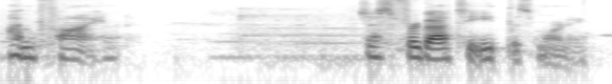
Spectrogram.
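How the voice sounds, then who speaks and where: A woman's voice: medium pitch, animated, normal speed, slightly rough, soft background music. A woman playing a proud, defiant young nun in a dramatic script reading, commanding and emphatic. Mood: curt, guarded.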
